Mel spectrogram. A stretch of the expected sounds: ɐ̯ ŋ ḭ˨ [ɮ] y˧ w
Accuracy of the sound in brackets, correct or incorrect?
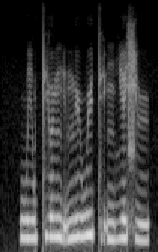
incorrect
